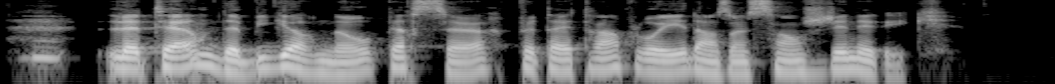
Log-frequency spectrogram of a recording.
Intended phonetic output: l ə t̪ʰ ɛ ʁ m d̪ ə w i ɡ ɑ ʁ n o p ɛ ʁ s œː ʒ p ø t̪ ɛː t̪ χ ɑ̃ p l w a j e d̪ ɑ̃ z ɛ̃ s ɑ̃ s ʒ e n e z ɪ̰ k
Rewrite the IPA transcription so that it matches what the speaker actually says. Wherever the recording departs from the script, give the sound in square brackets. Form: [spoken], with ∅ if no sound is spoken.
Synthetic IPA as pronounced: l ə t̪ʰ ɛ ʁ m d̪ ə [b] i ɡ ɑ ʁ n o p ɛ ʁ s œː [ʁ] p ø t̪ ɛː t̪ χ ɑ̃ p l w a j e d̪ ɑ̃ z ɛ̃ s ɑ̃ s ʒ e n e [ʁ] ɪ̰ k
